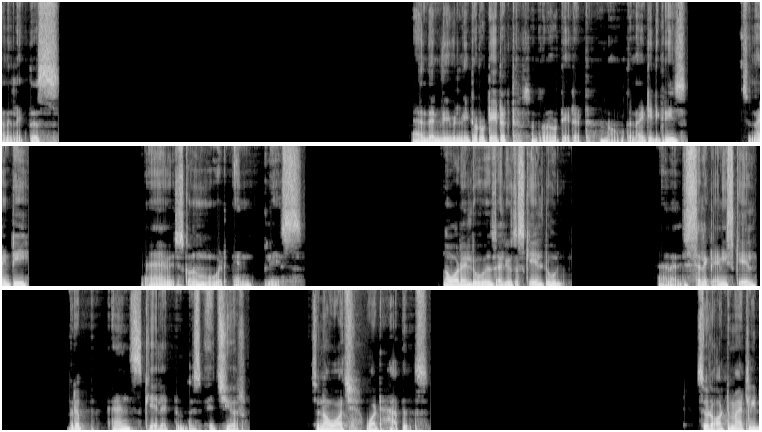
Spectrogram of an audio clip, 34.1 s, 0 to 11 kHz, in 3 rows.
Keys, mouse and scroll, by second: 0.8 middle click, 2.8 middle click, 6.0-6.8 scroll up 12, 6.5 space, 6.9 q, 8.2 Right, 8.5 Left, 10.3-12.4 typing, 11.4-11.9 scroll down 13, 15.1 shift+click, 15.3-15.9 scroll up 9, 18.1-18.5 scroll down 10, 18.9 middle click, 19.1-19.7 scroll down 10, 19.2 s, 22.3 middle click, 23.0-23.6 scroll up 13, 23.6 middle click, 33.2 middle click, 33.6 scroll down 6.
